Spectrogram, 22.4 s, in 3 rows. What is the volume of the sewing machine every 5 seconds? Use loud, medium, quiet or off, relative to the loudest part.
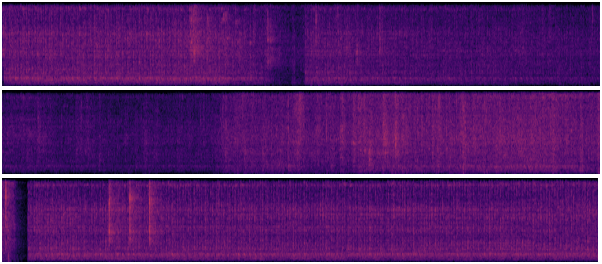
loud, quiet, medium, loud, loud.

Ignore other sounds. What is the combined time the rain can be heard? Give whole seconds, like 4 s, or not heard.
15 s.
